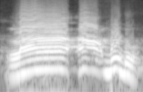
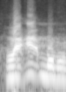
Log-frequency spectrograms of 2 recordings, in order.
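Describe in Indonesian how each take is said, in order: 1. Vokal dalam 'la' panjang. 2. Vokal dalam 'la' pendek. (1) "la itu harus panjang" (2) "Masa dia baca la a'budu"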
